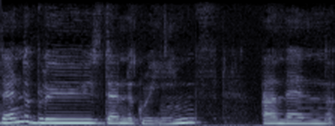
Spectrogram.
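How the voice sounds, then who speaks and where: A woman with a French accent, dark and mellow in tone, fairly slow, with ordinary pitch variation. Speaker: botanical art teacher. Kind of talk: tutorial.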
